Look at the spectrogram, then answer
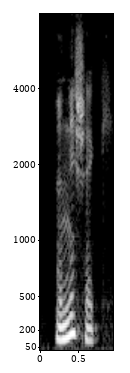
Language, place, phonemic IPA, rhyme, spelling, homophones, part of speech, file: French, Paris, /e.ʃɛk/, -ɛk, échec, échecs, noun / interjection, Fr-échec.ogg
- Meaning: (noun) 1. failure 2. check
